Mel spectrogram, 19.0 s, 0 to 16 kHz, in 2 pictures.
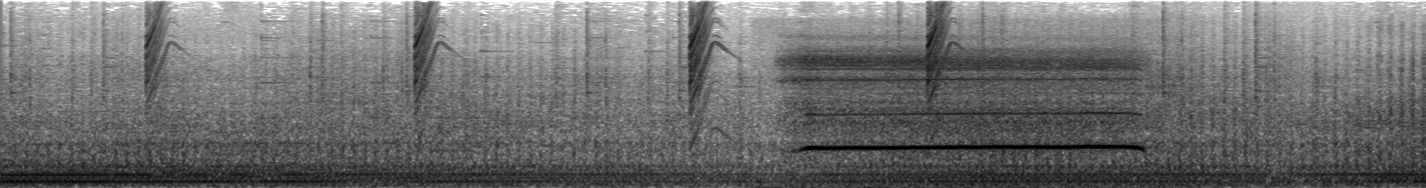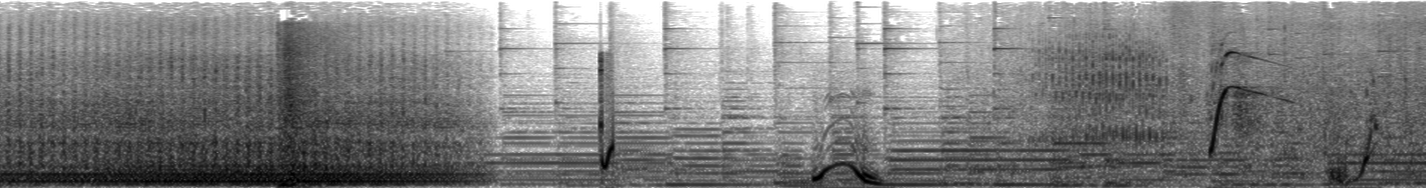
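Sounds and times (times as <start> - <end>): toy helicopter engine noise: 0.0 - 11.2, 16.2 - 17.7
held whistle tone: 5.1 - 7.9
light music: 12.8 - 19.0
cartoon plopping sweeps: 14.9 - 15.5.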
